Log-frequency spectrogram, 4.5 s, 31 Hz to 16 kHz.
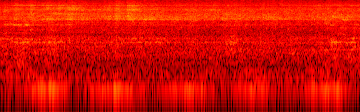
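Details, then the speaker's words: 1981 Jeep Wagoneer Limited, AMC 360 V8, revived after sitting 20+ years, fuel pump suspected bad: low, even rumble with a soft steady pulse, no misses or ticks; purrs despite vacuum leaks, which may already be fixed. Normal idle. "This thing just purrs like a kitten. It does. Even with all the vacuum leaks, we might have got the vacuum leaks figured out on this thing already."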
